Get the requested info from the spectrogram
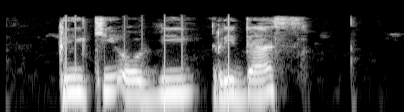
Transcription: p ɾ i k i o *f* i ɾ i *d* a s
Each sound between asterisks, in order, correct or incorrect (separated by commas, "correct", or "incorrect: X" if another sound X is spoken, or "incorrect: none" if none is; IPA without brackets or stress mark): incorrect: v, correct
